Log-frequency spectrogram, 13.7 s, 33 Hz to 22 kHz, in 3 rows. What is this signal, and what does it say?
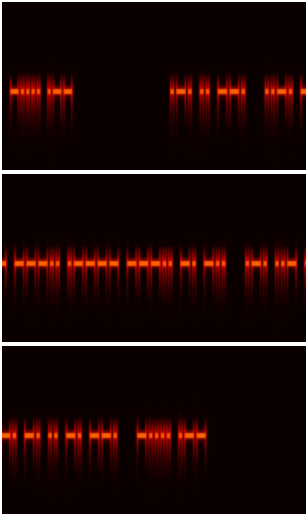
Morse code, heard as a keyed tone, about 28 wpm, 700 Hz. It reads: 6W RIG FT818ND RUNNING 6W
